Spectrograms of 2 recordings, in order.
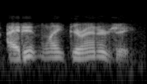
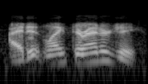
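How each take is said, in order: First: Said in the usual way. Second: Repeated louder and higher for emphasis. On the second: Retold or imitated. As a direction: say it again so she hears, higher and louder.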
